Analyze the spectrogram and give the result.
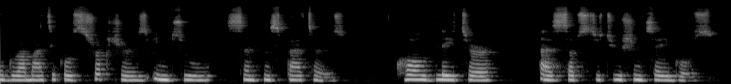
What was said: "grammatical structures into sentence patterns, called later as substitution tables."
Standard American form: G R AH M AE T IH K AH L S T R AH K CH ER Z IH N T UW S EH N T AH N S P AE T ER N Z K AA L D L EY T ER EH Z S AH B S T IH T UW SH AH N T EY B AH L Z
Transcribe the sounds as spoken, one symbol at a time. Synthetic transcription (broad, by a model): G R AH M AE T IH K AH L S T R AH K CH ER Z IH N T UW S EH N T AH N S P AE T ER N Z K AA L D L EY T ER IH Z S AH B S T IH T UW SH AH N T EY B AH L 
